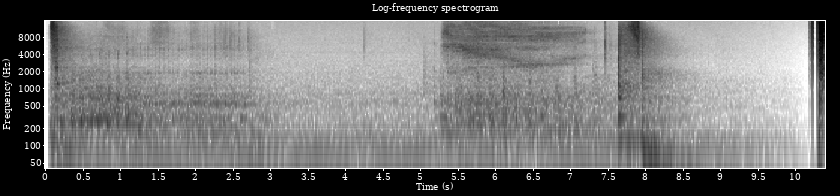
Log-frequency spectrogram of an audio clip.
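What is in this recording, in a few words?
Door Metal Commercial Pull Nice Hinge Open Close; Metal Doors; Big Room Sound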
